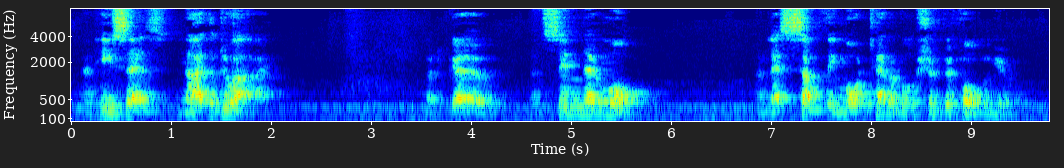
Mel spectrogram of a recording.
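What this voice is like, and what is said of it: British accent. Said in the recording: “he has a British accent”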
